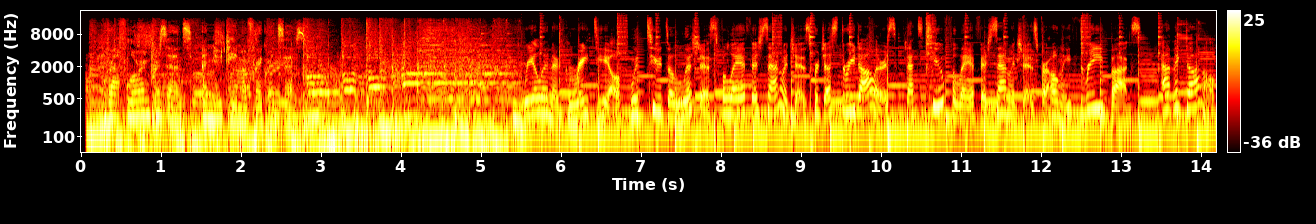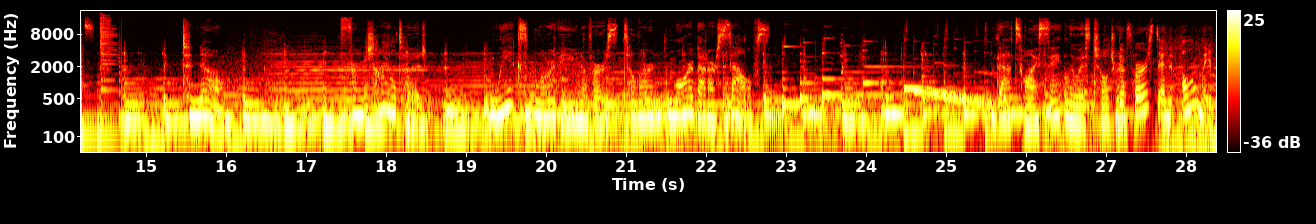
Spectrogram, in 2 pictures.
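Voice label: commercial sample US English female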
